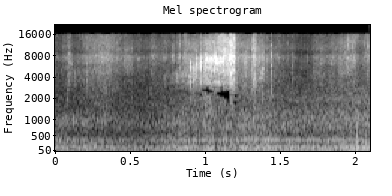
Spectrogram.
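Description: Handling noise of a handheld camera rubbing against clothing: a short scraping rustle about a second in, over a low steady rumble.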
